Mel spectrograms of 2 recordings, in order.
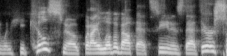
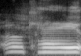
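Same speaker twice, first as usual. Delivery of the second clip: imitated reluctant agreement; mock hesitation, trailing uneasily; hesitant; 2 semitones higher than usual. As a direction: draw out a wary, unsure okay. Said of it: "the way Ben hesitates".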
